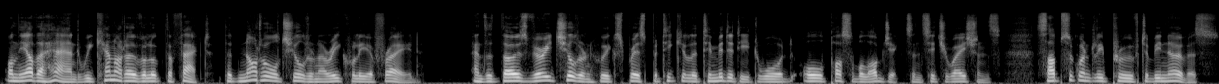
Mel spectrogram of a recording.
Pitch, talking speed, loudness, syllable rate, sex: 140 Hz, 175 wpm, -20 LUFS, 5.9 syllables/s, male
